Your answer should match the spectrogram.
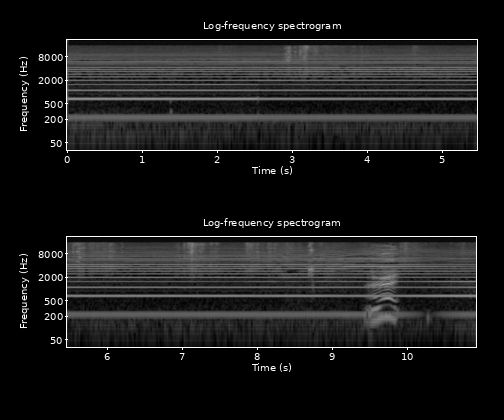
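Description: A steady electronic whine made of several constant pitches, dropping slightly in level about two and a half seconds in. Just before the end, a short voice sound sliding up and down in pitch.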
